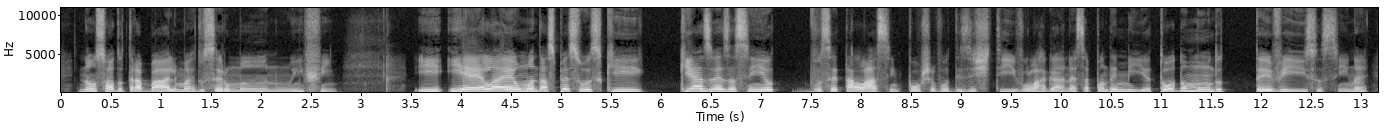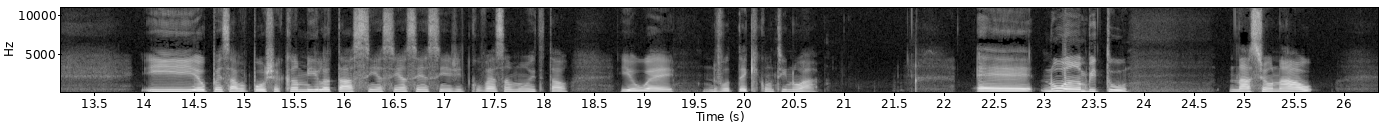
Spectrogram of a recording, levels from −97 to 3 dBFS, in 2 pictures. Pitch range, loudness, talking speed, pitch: 195-230 Hz, -17 LUFS, 150 wpm, 215 Hz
